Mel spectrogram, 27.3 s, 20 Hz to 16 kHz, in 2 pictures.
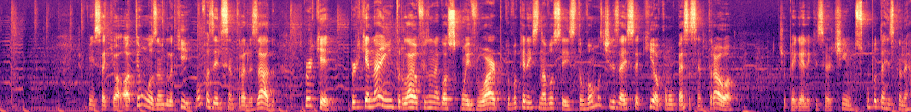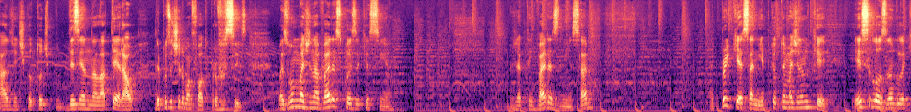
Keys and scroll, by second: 4.5 ctrl+z, 10.5 ctrl+z, 13.3 ctrl+z.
